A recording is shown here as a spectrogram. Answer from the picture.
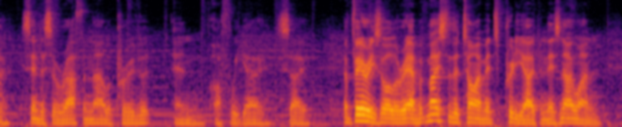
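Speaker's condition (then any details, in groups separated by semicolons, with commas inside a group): No condition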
